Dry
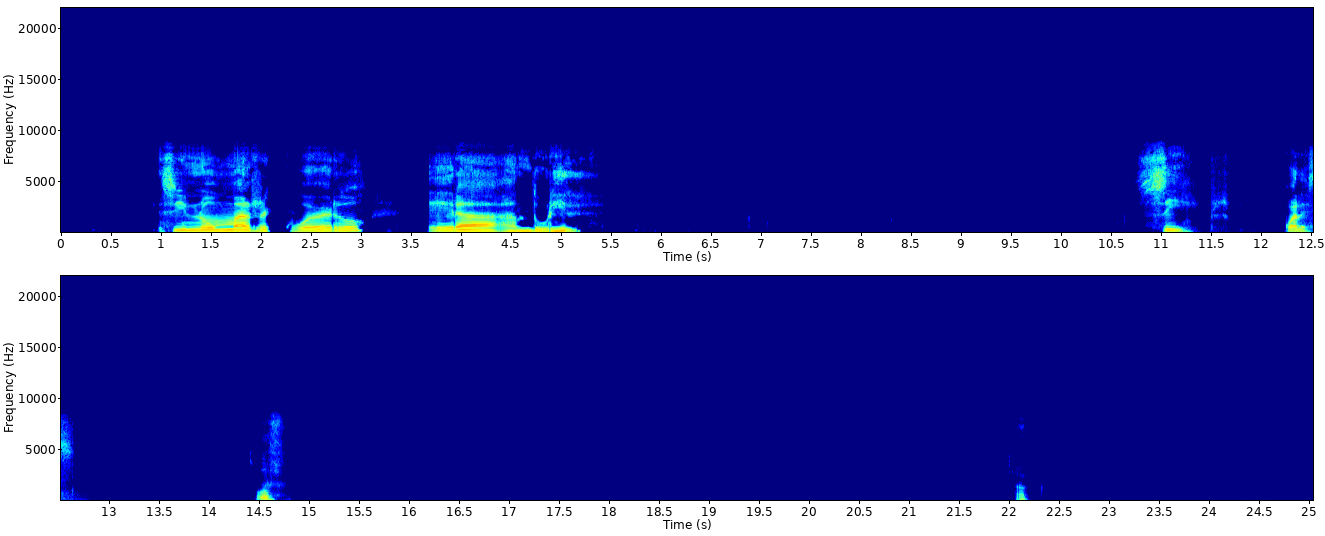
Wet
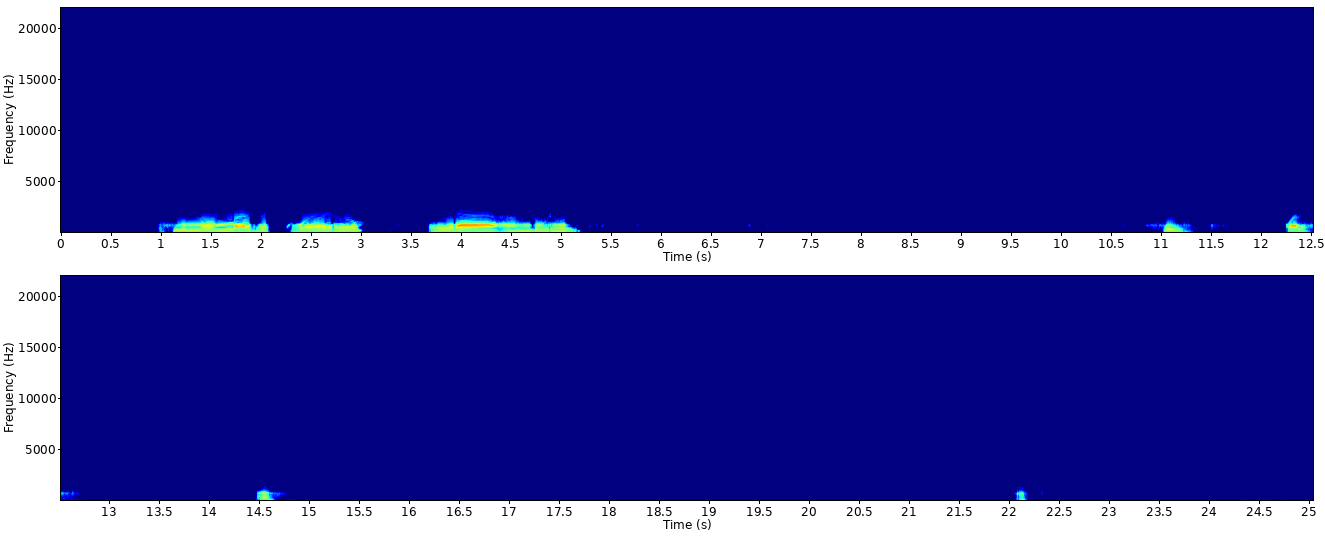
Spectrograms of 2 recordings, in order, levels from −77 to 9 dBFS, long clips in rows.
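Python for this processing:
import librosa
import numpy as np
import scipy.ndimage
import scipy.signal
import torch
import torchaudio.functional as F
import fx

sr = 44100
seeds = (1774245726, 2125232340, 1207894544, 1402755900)

p1 = fx.noise_reduce_blind(x, sr, reduce_db=8)
p2 = np.clip(10.0 ** (20.0 / 20.0) * p1, -1.0, 1.0) / 10.0 ** (20.0 / 20.0)
p3 = p1 + (p2 * 10.0 ** (-7.0 / 20.0))
p4 = fx.tilt_eq(p3, sr, slope=-2.5)
p5 = 10.0 ** (-6.5 / 20.0) * (np.abs((p4 / 10.0 ** (-6.5 / 20.0) + 3.0) % 4.0 - 2.0) - 1.0)
p6 = fx.ladder_lowpass(p5, sr, hz=750.0, resonance_pct=80)
y = fx.peak_eq(p6, sr, hz=110.0, db=-8.5, octaves=2.1)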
